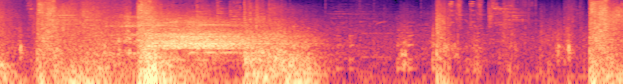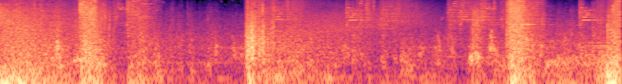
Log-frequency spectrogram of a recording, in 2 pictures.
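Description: Game effects crash and whoosh as characters fight with spells and blows.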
